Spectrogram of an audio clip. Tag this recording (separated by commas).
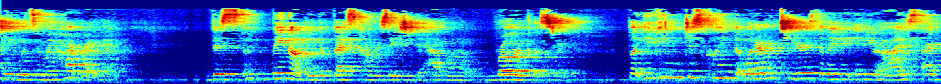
Speech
